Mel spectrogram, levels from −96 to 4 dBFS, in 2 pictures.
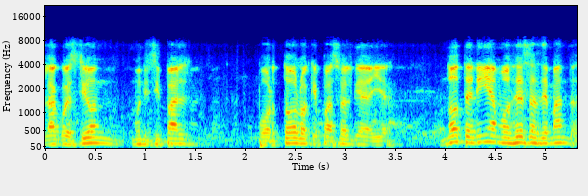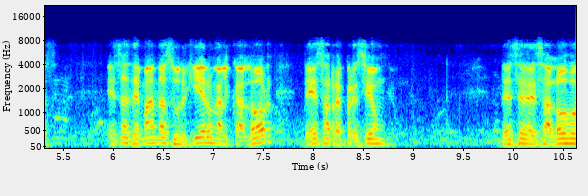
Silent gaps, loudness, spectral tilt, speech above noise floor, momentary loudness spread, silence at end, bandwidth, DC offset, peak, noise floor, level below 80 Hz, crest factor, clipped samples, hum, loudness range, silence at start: none; -22 LUFS; -4.5 dB/octave; 27 dB; 14 LU; 0 s; 8.6 kHz; under 0.1%; -4 dBFS; -50 dBFS; -60 dBFS; 20 dB; under 0.1%; none; 3 LU; 0 s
